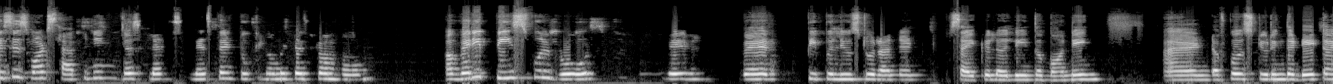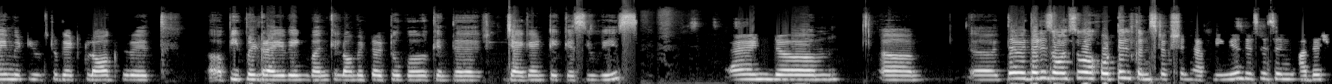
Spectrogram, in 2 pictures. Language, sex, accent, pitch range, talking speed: English, female, Indian, 210-250 Hz, 155 wpm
